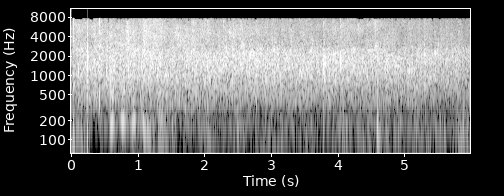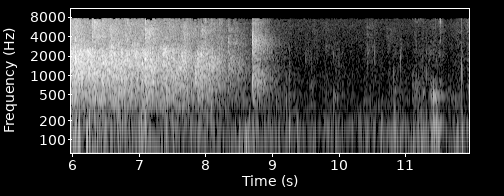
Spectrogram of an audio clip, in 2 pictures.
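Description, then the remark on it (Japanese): Steady, dense applause from a crowd welcoming a guest speaker at a worship service holds for about eight seconds, then fades out and gives way to near silence with a few faint shuffles. “まず拍手を持って先生をお迎えします。”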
